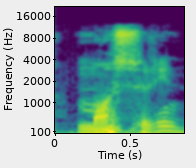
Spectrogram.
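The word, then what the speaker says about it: মসৃণ: কি হয়ে যাবে ও হয়ে যাবে তাহলে বলো মসরিন নাকি মসরিন মসরিন তাই না মসরিন তারপর দেখো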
